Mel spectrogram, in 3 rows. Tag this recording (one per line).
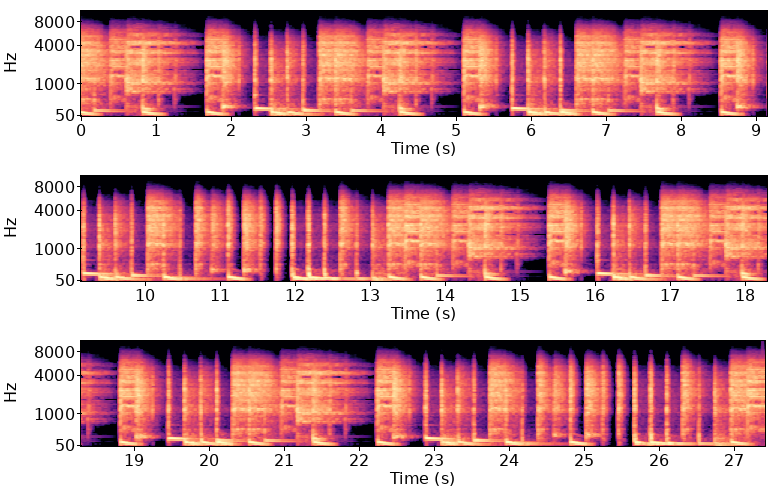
4
75bpm
drumloop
